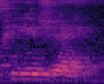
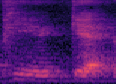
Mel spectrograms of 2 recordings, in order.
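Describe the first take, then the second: First: The name is said with its native pronunciation. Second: The name is sounded out as it is spelled. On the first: The speaker calls it right. "It's pronounced Piaget" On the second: The speaker calls it wrong. "It looks like Piaget or something"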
